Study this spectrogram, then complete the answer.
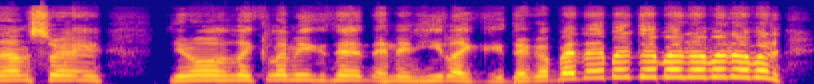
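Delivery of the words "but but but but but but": high-pitched gibberish imitating Spanish; mock Spanish chatter. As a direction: babble nonsense as if it were Spanish. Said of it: "that's not how Spanish sounds like".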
